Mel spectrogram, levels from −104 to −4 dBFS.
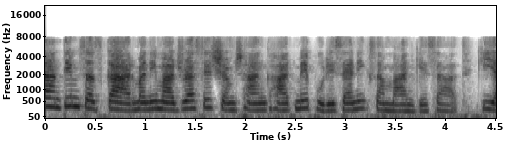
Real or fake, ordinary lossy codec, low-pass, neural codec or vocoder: fake; Opus, 16 kbps; 7.2 kHz; codec, 16 kHz in and 24 kHz out, 1 kbps, XY-Tokenizer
